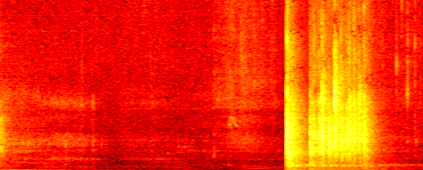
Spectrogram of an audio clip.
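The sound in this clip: Dice rolled for an attack during a tabletop game: after a near-silent stretch, a sudden rattling clatter bursts out and tumbles for under a second before stopping.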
